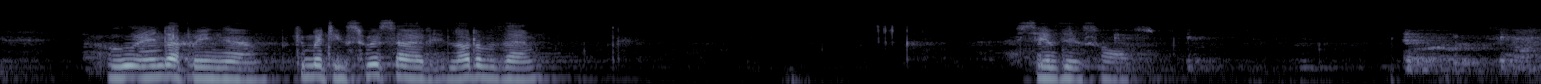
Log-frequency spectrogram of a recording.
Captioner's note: laughter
